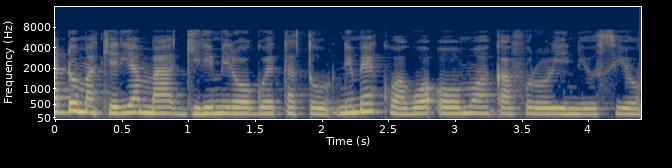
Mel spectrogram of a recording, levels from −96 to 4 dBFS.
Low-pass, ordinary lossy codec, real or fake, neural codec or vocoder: 7.2 kHz; none; real; none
